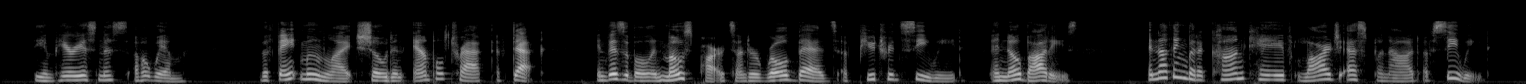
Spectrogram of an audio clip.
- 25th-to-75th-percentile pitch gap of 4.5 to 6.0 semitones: Yes, average, 5.2 semitones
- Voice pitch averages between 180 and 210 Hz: Yes, high, 190 Hz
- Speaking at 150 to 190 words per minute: No, average, 140 wpm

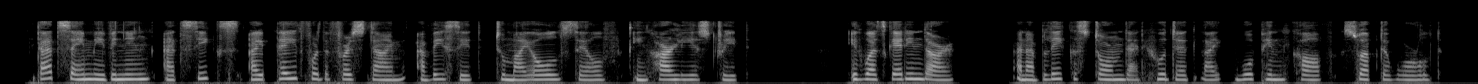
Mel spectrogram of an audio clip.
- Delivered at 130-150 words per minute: Yes, average, 145 wpm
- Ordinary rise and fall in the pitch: No, narrow, 2.0 semitones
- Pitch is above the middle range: Yes, high, 225 Hz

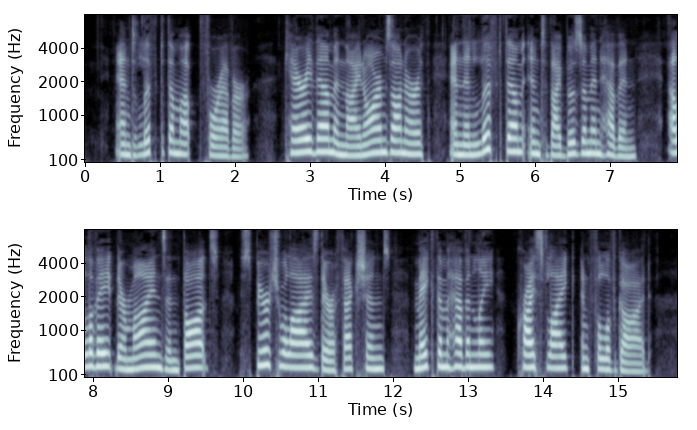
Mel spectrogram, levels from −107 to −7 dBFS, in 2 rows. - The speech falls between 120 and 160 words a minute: Yes, average, 140 wpm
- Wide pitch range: No, average, 3.7 semitones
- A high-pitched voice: Yes, high, 230 Hz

